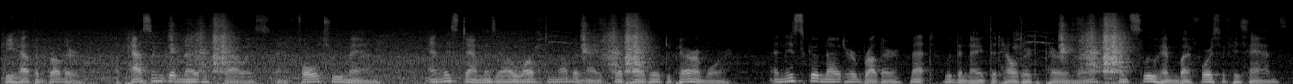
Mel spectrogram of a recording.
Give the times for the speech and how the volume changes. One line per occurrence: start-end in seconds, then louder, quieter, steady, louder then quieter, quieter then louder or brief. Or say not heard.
0.0-12.8 steady.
